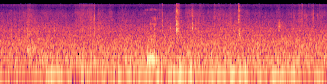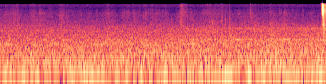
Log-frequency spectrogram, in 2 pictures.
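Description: A young woman chews and sucks on food close by.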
